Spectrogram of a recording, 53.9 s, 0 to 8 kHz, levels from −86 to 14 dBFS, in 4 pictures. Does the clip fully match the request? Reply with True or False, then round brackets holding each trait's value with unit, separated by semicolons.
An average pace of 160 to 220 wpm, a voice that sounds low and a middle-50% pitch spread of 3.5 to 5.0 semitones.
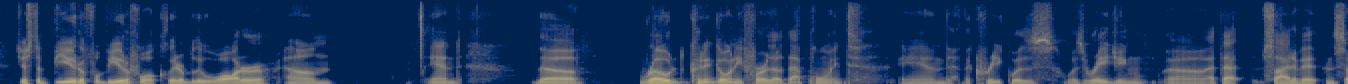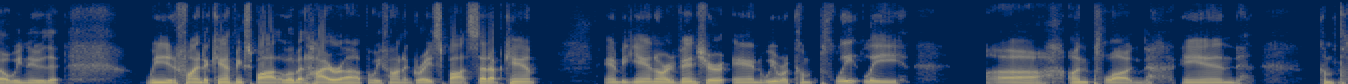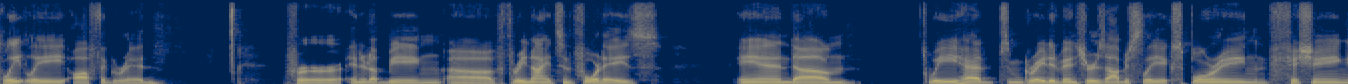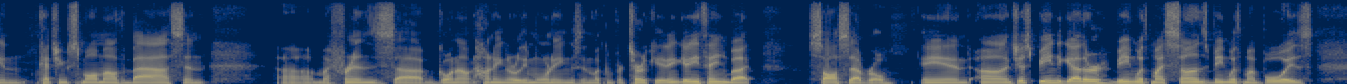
False (145 wpm; 105 Hz; 3.9 semitones)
